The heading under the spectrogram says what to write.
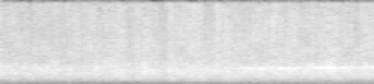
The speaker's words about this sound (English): And you can applaud that.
